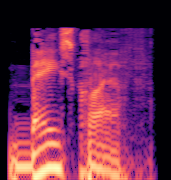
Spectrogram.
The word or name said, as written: bass clef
